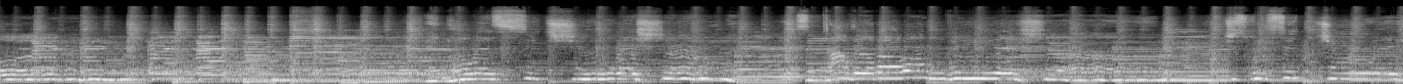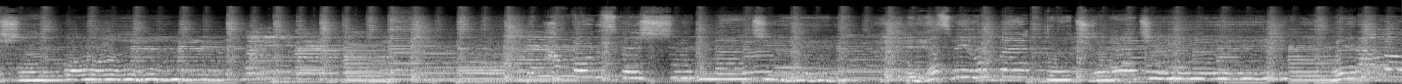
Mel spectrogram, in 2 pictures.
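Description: Live band music: a woman singing over electric guitar and a drum kit with cymbals.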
